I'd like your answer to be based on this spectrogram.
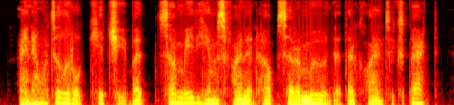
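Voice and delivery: soft, half-whispered. Reading a story aloud, a character answers someone quietly: half-whispering. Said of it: "she whispered back".

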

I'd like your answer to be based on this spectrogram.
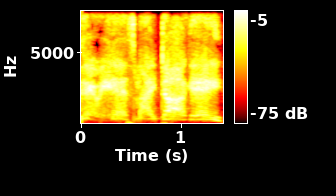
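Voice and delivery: mock very high, cackling, maniacal laughing shriek. Retelling a Hey Arnold scene in a cab at night, retelling maniacal laughing scream. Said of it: "she's like maniacally like laughing, like screaming".

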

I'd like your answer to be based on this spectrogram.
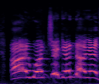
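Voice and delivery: wild, furious shouting.

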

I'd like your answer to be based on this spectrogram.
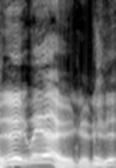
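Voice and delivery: loud swooping comic voice, belted, "are" stretched out. Speaker says he usually ends up sounding like this: Rodney Dangerfield voice. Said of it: "usually I sound like Rodney Dangerfield".

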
